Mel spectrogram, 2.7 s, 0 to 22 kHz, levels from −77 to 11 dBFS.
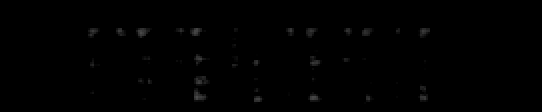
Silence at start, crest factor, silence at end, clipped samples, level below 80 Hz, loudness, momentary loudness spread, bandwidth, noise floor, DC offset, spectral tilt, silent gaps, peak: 0.45 s; 28 dB; 0.55 s; under 0.1%; under -90 dBFS; -56 LUFS; 9 LU; 8.8 kHz; under -90 dBFS; under 0.1%; 2 dB/octave; none; -32 dBFS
